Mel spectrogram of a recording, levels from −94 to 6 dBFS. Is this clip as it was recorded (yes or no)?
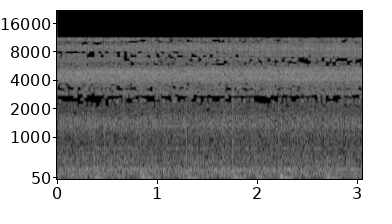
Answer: yes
